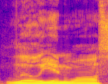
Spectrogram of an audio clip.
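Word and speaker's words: Liljenwall: Lilienwall, so the J is just a Y.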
